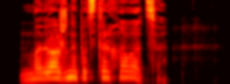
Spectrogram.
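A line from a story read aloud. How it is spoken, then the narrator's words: Sighing. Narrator (Russian): вздохнул Леонид Сергеевич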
